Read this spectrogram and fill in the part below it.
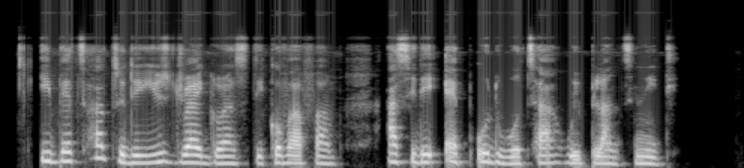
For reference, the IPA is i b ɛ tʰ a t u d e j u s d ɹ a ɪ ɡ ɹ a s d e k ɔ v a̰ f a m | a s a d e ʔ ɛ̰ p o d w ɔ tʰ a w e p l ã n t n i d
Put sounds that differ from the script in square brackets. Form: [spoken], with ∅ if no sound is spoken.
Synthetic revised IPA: i b ɛ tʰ a t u d e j u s d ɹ a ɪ ɡ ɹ a s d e k ɔ v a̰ f a m | a s [i] d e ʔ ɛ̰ p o d w ɔ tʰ a w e p l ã n t n i d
